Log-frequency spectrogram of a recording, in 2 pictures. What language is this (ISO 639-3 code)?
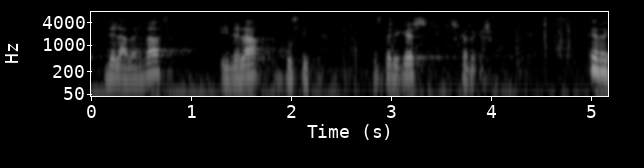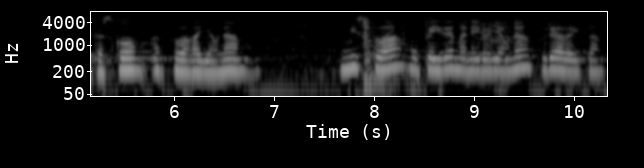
eus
